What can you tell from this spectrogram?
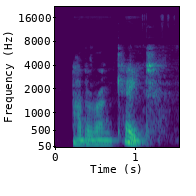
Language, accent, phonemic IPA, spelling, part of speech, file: English, Southern England, /ˌæbəɹʌŋˈkeɪt/, aberuncate, verb, LL-Q1860 (eng)-aberuncate.wav
- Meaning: To eradicate; to pull up by the roots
